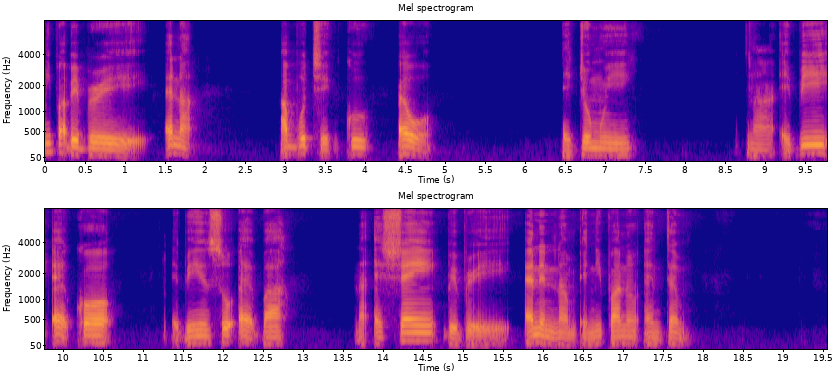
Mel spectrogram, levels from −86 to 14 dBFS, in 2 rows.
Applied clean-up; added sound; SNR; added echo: neural mask model DeepFilterNet 3.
